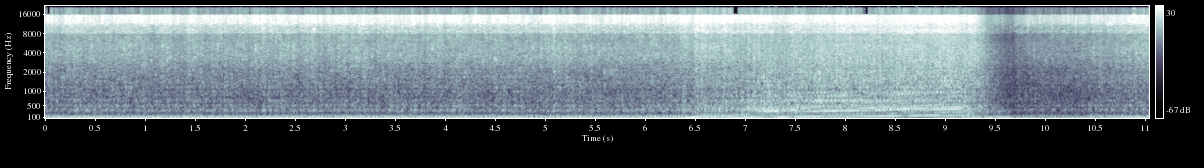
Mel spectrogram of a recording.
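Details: V8 on a newly fitted ignition box lopes loudly at idle, then climbs slowly and heavily for about three seconds before dropping back, revving lazily. Flames were seen from one side when run up; timing is suspected to be off, not confirmed.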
